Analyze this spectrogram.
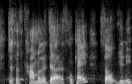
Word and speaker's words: Kamala: you on this before her name is not Kamala and you know that her name is kamla so you will address Madame vice president as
